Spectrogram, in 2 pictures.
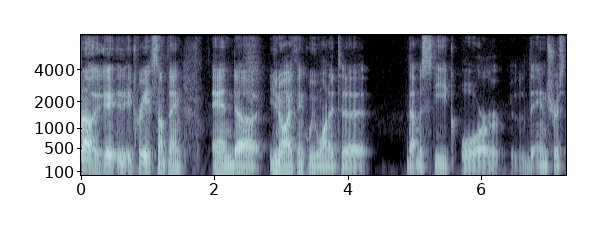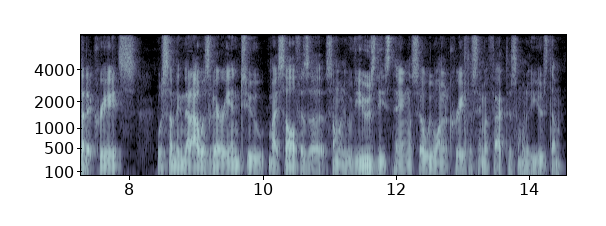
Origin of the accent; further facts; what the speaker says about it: Los Angeles, California, United States; I'm from Los Angeles, from Hollywood.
